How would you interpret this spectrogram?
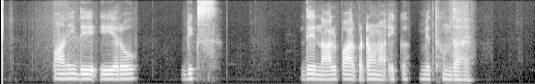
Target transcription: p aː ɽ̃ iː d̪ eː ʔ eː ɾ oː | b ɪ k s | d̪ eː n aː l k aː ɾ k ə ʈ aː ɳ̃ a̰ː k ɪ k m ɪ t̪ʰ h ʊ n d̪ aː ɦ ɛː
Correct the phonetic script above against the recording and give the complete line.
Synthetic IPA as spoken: p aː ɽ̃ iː d̪ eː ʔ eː ɾ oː | b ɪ k s | d̪ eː n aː l p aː ɾ k ə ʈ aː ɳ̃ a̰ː ʔ ɪ k m ɪ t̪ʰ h ʊ n d̪ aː ɦ ɛː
